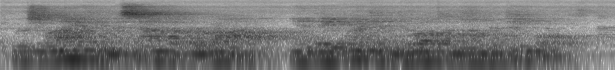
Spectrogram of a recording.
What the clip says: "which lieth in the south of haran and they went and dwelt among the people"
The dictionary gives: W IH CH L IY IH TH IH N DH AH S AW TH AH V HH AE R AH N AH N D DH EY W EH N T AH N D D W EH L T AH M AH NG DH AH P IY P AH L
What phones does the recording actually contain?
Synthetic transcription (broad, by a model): W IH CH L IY IH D IH N DH AH S AW TH AH V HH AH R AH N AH N DH EY W EH N T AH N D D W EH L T AH M AH NG DH AH P IY P L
